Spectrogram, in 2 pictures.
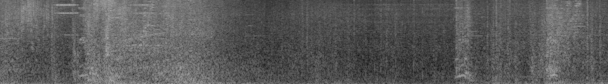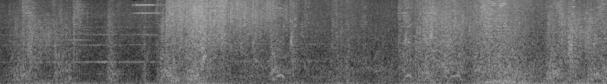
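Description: Blades clash and slash in a fight.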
